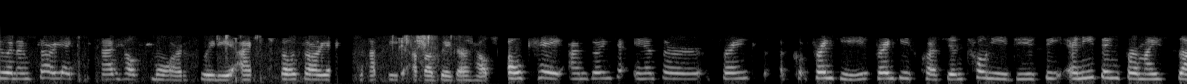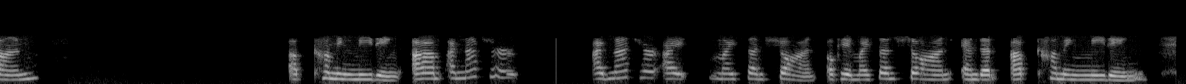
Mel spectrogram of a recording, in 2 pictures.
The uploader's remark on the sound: Taking callers Live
